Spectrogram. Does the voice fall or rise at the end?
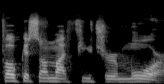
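fall. The voice falls at the end.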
